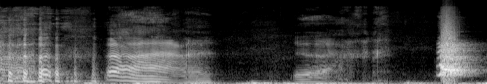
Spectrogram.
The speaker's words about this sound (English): put a bark button on your dog.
